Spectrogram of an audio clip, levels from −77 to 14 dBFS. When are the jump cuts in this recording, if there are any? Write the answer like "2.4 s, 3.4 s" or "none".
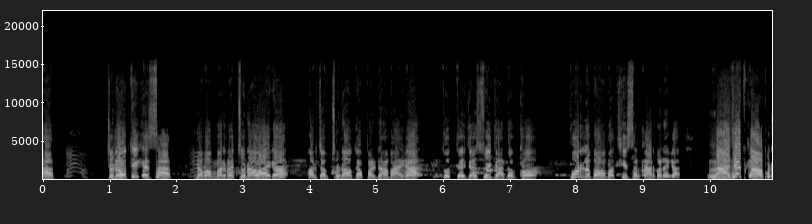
none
